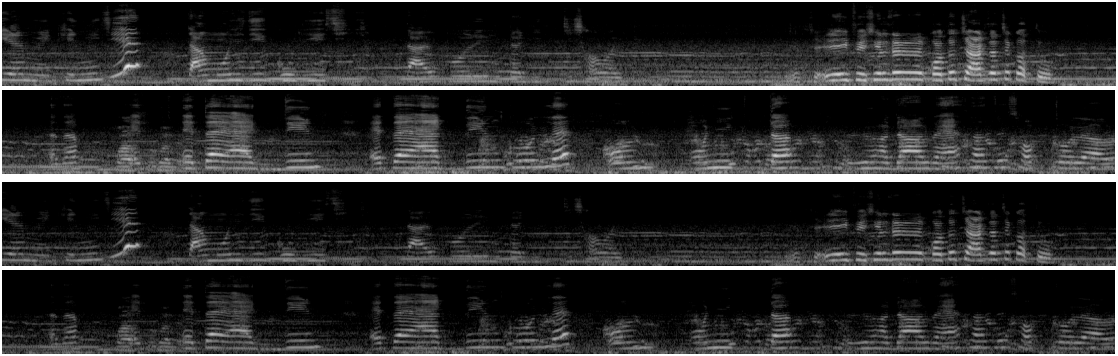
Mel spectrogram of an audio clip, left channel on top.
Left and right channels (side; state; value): right; quieter; 8.1 dB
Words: মেখে নিয়েছি, চামচ দিয়ে গলিয়েছি। তারপরে এটা দিচ্ছি সবাইকে। আচ্ছা, এই ফেসিয়ালটার কত চার্জ আছে কত? এটা একদিন এটা একদিন করলে অনেকটা হাজার র্যাশ আছে সব চলে যাবে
